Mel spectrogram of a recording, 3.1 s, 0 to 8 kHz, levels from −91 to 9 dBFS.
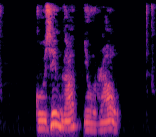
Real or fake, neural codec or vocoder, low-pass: real; none; 7.2 kHz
